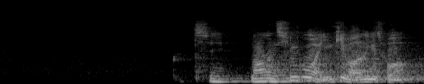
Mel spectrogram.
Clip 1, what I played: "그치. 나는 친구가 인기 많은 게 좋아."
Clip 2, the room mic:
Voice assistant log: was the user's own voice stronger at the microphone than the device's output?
No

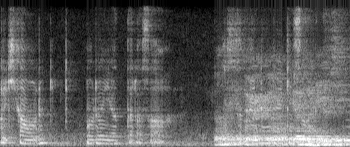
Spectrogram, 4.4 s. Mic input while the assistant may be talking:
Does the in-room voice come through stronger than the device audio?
Yes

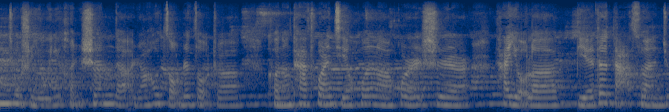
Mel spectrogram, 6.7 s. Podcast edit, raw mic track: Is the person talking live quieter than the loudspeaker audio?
No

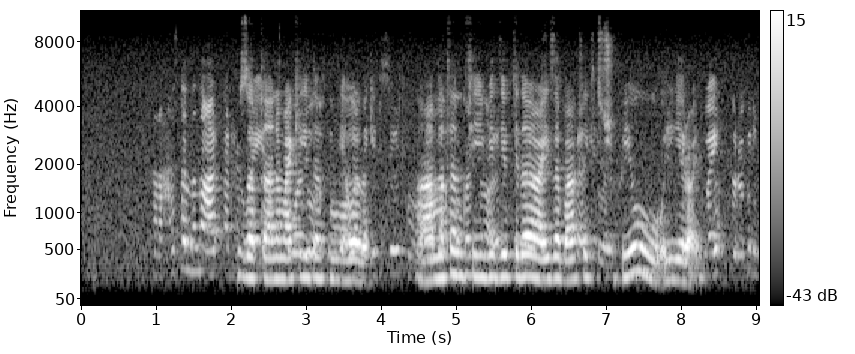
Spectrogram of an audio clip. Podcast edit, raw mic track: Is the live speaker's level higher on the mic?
Yes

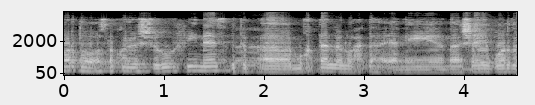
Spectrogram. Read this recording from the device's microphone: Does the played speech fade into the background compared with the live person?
No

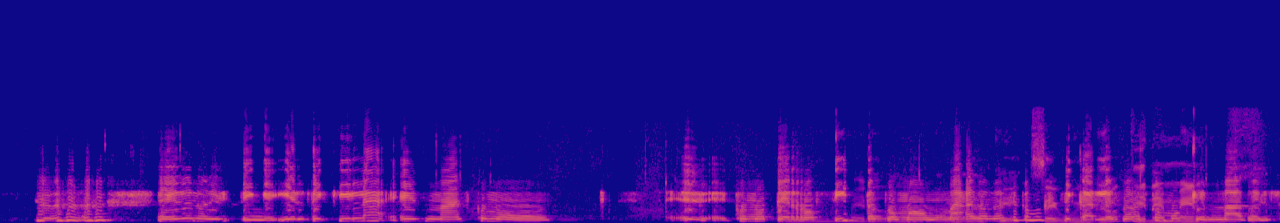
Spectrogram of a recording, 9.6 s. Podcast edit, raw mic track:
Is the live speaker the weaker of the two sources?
Yes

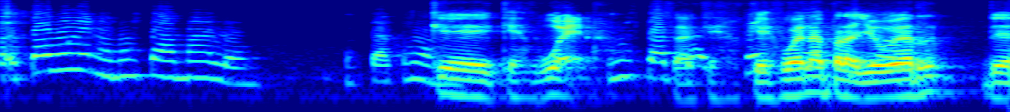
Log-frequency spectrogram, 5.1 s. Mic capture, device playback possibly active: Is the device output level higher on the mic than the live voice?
No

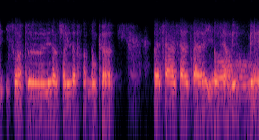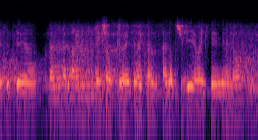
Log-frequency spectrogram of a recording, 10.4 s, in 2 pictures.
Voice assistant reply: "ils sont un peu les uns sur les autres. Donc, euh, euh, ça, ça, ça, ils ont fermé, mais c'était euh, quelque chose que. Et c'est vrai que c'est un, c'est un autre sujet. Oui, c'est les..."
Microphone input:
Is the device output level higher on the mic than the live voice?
Yes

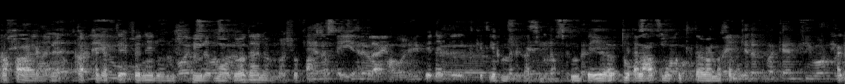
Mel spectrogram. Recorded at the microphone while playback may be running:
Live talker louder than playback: Yes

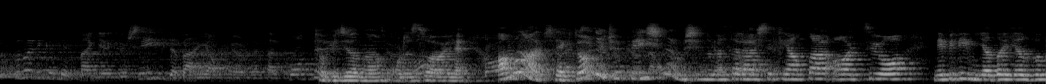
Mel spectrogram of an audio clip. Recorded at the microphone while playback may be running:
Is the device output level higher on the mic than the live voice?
No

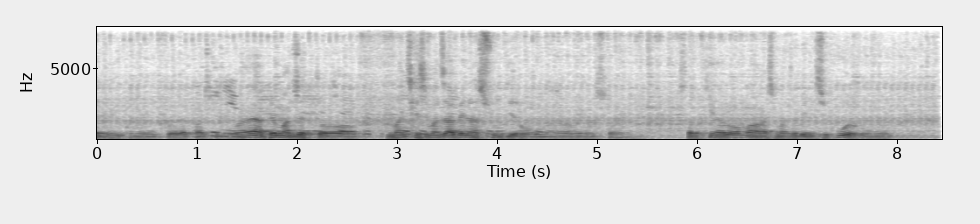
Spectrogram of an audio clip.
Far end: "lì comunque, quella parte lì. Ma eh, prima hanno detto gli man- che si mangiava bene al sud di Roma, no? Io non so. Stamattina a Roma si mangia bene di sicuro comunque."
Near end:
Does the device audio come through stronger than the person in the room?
Yes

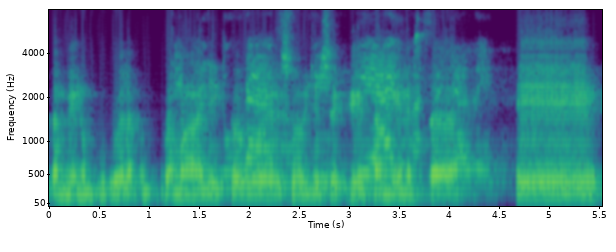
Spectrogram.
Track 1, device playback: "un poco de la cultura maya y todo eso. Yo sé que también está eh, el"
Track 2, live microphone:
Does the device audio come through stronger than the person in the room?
Yes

